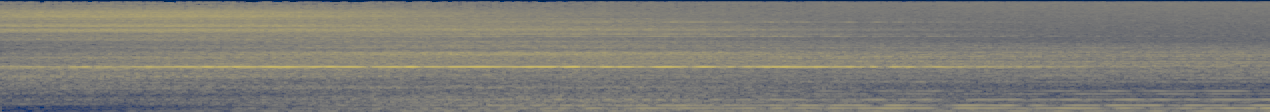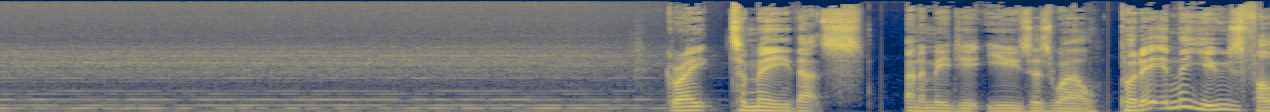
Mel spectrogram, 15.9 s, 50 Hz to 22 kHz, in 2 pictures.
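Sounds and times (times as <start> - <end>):
humming electric drone: 0.0 - 12.4
thin high whine: 0.0 - 12.8
speech: 12.1 - 15.8.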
